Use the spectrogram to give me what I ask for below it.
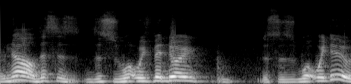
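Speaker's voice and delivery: mock indignant old-timer; defensive insistence. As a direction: dig in, this is how it's always done. Insiders defending their old ways.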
